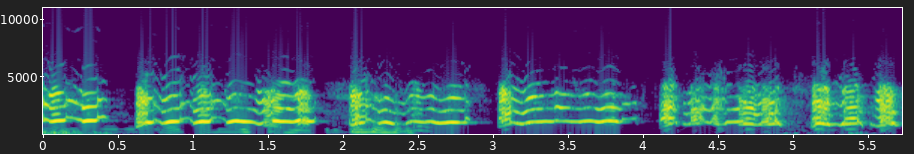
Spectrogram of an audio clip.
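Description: A young dog yelping and howling in distress as it is held by the tail and forced into a sack. It gives a rapid run of about seven high, wavering cries, each under a second long.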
